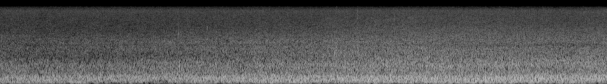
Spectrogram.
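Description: Ocean surf washing in over the sand: a steady rush of breaking waves and foam, a little louder in the second half.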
